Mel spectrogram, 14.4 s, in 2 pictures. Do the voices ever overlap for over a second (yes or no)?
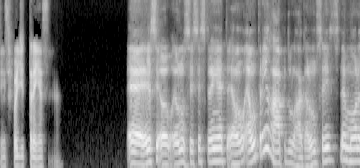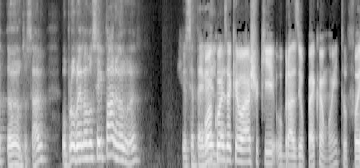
no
